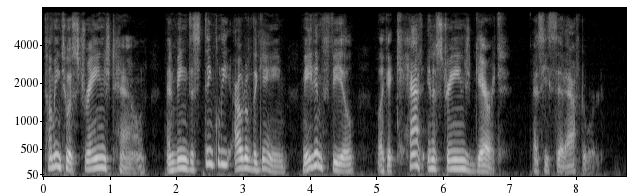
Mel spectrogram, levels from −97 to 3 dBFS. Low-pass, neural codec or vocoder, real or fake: 7.2 kHz; vocoder, 44.1 kHz, 128 mel bands, Pupu-Vocoder; fake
